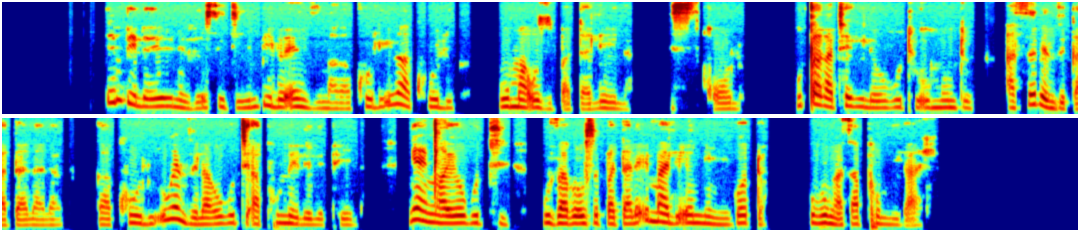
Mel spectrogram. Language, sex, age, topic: North Ndebele, female, 36-49, education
